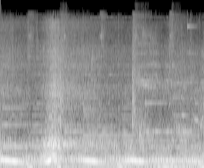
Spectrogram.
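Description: A Maserati GT MC engine revs repeatedly, close and loud, its pitch climbing and falling in several throttle blips over a steady idle.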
